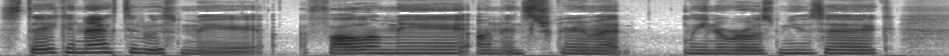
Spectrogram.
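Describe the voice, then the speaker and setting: A woman's medium-pitched voice with an American accent, at a fairly slow pace. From US Northeast (Amityville, New York). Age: 20s. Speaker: singer and student. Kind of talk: casual monologue.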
